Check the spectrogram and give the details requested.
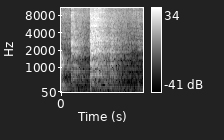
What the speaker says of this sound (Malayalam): ആ ഇനി അടുത്ത പാത്രം പാത്രം അടുത്ത പാത്രം എടുത്ത് കഴുകണം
